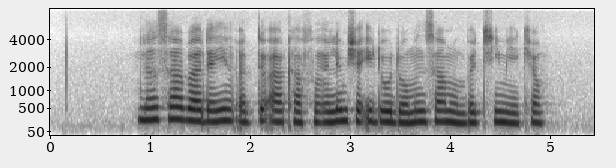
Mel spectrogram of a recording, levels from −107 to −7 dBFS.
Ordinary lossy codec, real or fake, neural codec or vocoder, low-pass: none; real; none; none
